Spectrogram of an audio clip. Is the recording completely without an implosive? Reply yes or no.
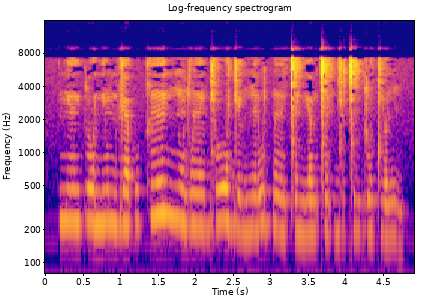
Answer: yes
